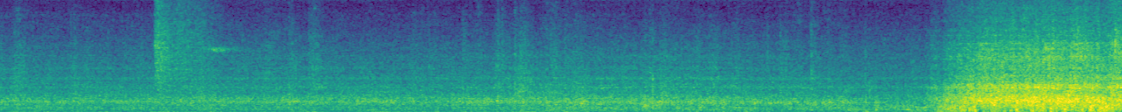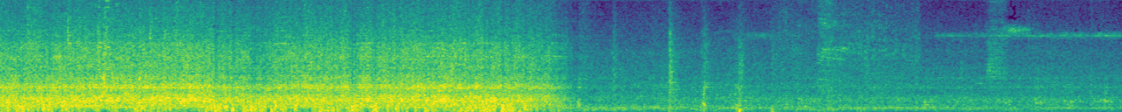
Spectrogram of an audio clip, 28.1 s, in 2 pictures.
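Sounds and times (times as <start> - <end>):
train running on rails: 0.0 - 28.0
train wheel squeaks: 2.4 - 3.1, 23.2 - 28.0.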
